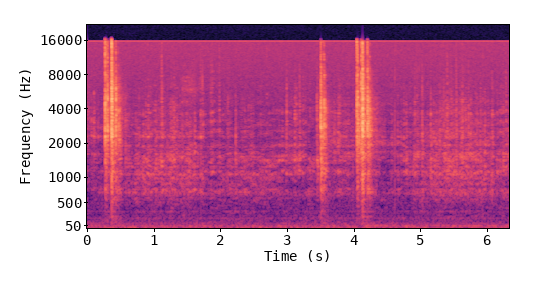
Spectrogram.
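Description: A glass marble rolling along the plastic track of a Galt Super Marble Run, a faint rolling rattle broken by three sharp plastic clicks: one near the start, then two about three and a half and four seconds in. It ends circling in the run's plastic funnel bowl.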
